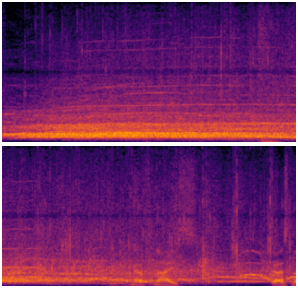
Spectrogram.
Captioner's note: cheers and applause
